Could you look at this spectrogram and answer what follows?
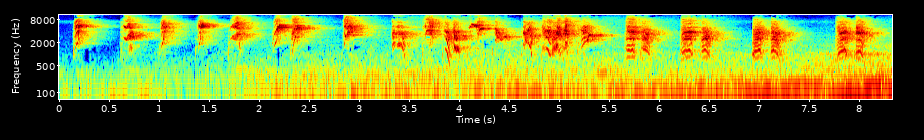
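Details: Long-tailed shrike singing energetically as a master song for training other birds: a rapid series of harsh, scratchy, high chirps and squawks, roughly two per second, steady throughout, with no other sounds.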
